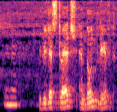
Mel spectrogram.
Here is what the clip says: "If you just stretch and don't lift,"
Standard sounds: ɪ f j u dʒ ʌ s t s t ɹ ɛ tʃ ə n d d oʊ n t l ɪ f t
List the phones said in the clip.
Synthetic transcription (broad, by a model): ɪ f j u dʒ ʌ s t s t ɹ ɛ tʃ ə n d d oʊ n t l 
